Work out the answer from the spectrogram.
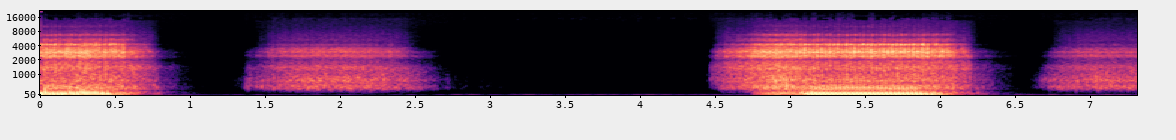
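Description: Loud, low rumbling snores on the in-breath, each followed by a softer out-breath, in a slow repeating cycle: snoring.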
